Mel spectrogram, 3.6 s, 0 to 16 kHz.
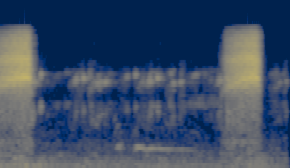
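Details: Barn owl owlets in a nest box at night, 10:55 pm on 24 May 2023, calling for their parents to bring food: two harsh, broadband hissing screeches, each about half a second, nearly three seconds apart, with quiet rustling between.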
